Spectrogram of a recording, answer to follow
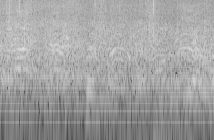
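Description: Several people's voices talking and calling out, over a steady hiss of splashing from swimmers in the pool.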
